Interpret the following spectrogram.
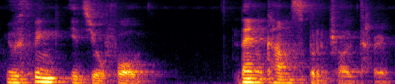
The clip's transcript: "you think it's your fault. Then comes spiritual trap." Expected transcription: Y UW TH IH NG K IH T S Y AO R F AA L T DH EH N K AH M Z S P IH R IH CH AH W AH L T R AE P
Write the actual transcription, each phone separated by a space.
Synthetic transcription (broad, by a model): Y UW TH IH NG K IH T S Y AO F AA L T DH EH N K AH M S P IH R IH CH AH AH L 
